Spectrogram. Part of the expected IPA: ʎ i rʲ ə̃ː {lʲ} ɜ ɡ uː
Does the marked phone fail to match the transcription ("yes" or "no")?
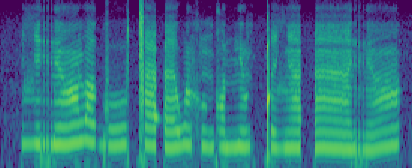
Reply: yes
